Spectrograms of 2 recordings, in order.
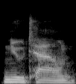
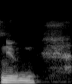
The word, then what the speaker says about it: Newton: Everybody thinks it's Newtown, but it's pronounced Newton. And so the Mass Pike runs smack dab into Newton.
